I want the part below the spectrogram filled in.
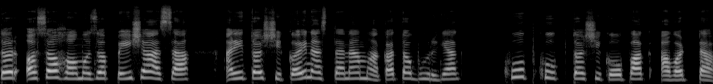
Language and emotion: Goan Konkani, neutral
